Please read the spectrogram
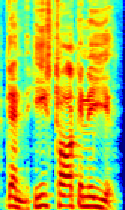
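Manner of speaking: ordinary talk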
